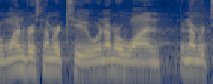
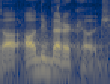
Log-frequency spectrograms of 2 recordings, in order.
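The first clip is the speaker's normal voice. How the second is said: ordinary talk, nothing marked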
